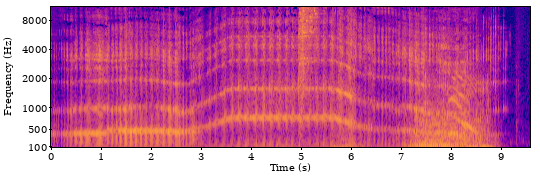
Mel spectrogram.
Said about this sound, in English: Well, right now I'm gonna go for another restaurant record. Longest burp.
